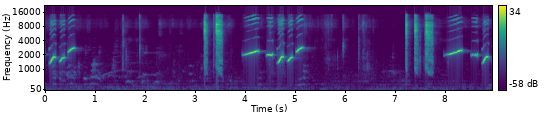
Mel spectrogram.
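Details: A female white-rumped shama gives calls meant to set males singing: short slurred whistles alternate with harsh broad-band rasps, the whistled phrase recurring about every four seconds in a quiet setting.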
